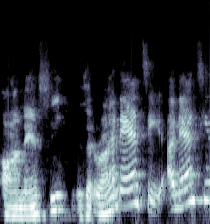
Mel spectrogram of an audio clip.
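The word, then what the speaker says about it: Anansi: growing and now you're running your own agency Nancy I hope I'm saying that right is eight in a 10 s correct yeah well this pronounced on Nancy is it Ryan auntie Nancy is the spider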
